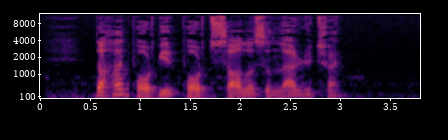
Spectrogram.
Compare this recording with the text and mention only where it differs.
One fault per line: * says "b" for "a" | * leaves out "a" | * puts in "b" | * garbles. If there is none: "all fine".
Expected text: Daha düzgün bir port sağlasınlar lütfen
* says "port" for "düzgün"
